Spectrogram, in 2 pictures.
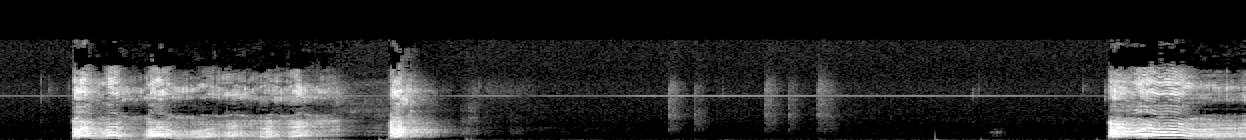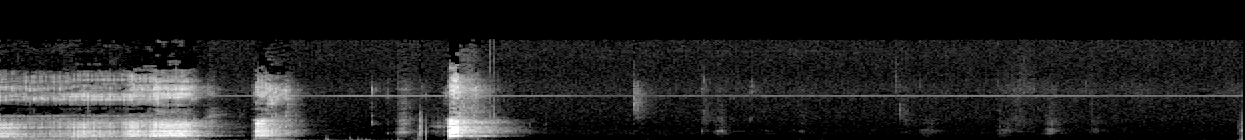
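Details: Malamute puppy that does not want to be filmed voices two long noisy howling, grumbling outbursts of about two to three seconds each, several seconds apart, each trailed by short sharp yips, then silence.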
